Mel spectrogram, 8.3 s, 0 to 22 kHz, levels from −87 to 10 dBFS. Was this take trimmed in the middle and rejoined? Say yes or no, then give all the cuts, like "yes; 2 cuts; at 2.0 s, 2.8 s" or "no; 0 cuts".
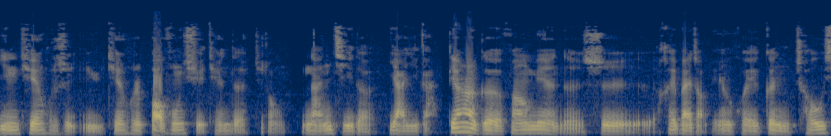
yes; 3 cuts; at 2.5 s, 2.9 s, 4.4 s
